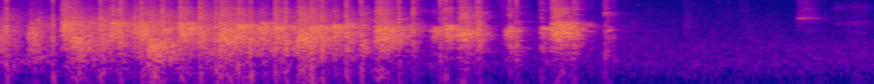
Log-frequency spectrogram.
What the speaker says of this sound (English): let's give a huge round of applause for Sharvin and Yuhan.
